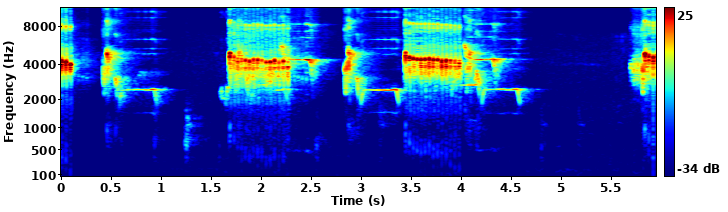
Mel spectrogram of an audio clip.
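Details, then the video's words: Thin, piercing chirps from a female scarlet-backed flowerpecker, delivered in loud clustered bursts with brief descending whistles, then a quieter spell before a final burst. "Tiếng chim sâu đầu đỏ mái"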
